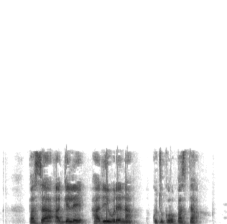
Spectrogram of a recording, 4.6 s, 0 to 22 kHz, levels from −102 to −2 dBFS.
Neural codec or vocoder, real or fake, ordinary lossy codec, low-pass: none; real; AAC, 32 kbps; 7.2 kHz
